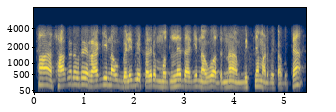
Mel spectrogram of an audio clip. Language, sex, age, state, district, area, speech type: Kannada, male, 18-30, Karnataka, Kolar, rural, conversation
